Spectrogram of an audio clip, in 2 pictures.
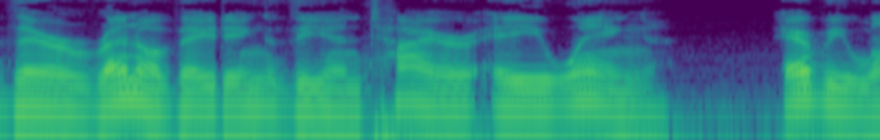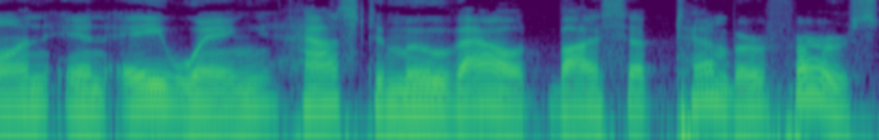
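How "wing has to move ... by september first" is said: ordinary delivery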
